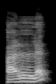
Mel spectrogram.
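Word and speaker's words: דלת: 다섯 번째는 이제 해라고 하는데 읽을 때는 해라고 읽고 쓸 때는 네, 달렛 위에 있는 달렛처럼 쓰고 그 다음에 작은 작대기를 하나 써주는 겁니다.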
